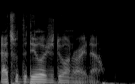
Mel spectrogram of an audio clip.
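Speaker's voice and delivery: normal talking voice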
